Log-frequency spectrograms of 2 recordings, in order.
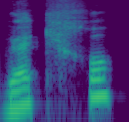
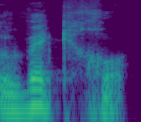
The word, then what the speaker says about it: Växjö: So we are located southern part of Sweden, the town or the city called Växjö. Can you spell that, please?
